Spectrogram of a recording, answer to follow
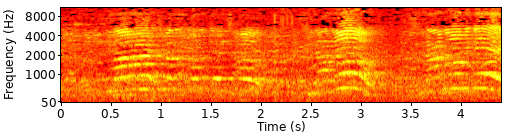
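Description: Children's high-pitched voices speaking: stage dialogue in a hall, with some chatter.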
